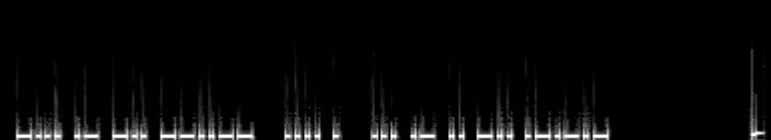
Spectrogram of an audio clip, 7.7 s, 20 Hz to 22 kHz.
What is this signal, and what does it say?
Morse code, heard as a keyed tone, about 25 wpm, 700 Hz. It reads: BAD, HE SAID.
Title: Sentences from Top 700 Words 25wpm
